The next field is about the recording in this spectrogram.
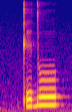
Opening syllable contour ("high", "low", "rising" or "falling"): low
